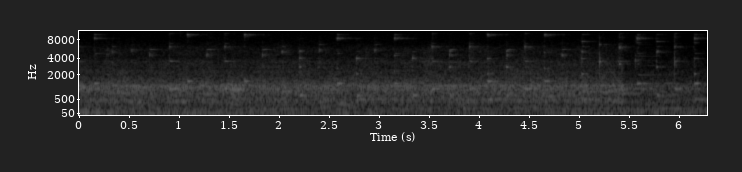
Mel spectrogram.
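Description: Soft background music of sparse, high, tinkling chime-like notes. Near the end it grows busier as lower notes join in.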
